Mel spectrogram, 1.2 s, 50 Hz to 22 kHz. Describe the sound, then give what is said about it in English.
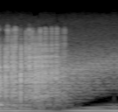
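Two small six-sided dice clatter and tumble across a hard surface in a quick burst of rattling clicks that fades out after about half a second, leaving near silence; the roll totals 12. “A 12 on the dice.”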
